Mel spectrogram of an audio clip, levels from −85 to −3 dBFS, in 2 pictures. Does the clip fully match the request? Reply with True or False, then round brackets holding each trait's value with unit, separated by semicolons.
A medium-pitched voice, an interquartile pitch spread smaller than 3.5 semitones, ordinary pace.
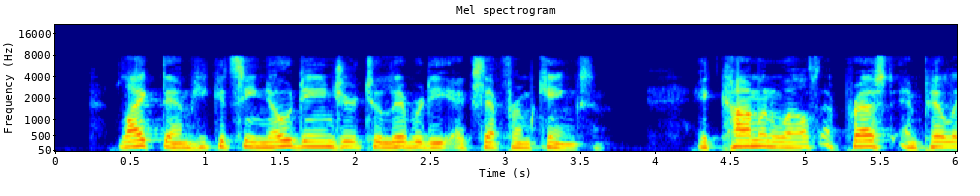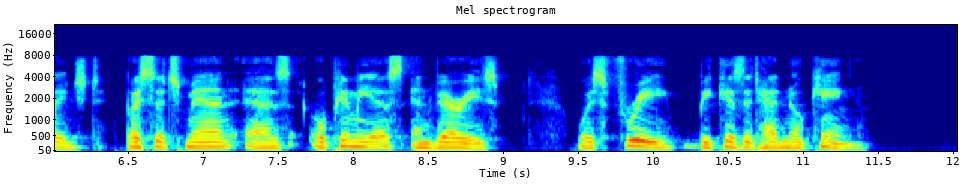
True (150 Hz; 2.4 semitones; 155 wpm)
